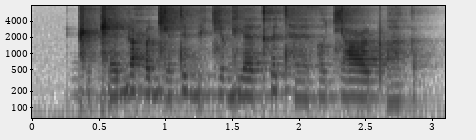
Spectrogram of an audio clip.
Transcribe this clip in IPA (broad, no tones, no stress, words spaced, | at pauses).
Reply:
ɡ͡ǁʏɡ͡ǁɛ bʲɔħud͡ʑɛ̤tʏ bʲɛ̤t͡ɕə˞ɡjɛ kʰʏtʰɛ̤ θɔ̤t͡ɕa̤ʕʏ pʼa̤k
